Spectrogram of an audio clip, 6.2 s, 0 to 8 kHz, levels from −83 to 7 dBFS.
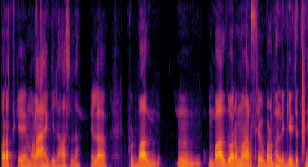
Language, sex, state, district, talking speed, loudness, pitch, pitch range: Chhattisgarhi, male, Chhattisgarh, Rajnandgaon, 175 wpm, -20 LUFS, 130 Hz, 125-135 Hz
